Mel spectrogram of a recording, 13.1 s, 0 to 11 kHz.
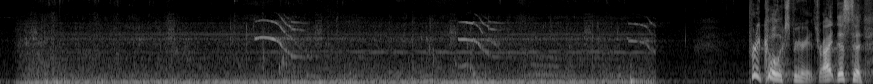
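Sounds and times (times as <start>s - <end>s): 
steady low engine-like drone: 0.0s - 9.9s
animals calling underwater with high swooping whistles: 0.1s - 8.2s
murmuring water: 0.2s - 9.9s
speech: 11.3s - 13.0s.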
